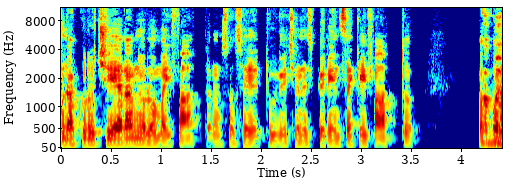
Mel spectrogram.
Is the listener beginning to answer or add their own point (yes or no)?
yes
